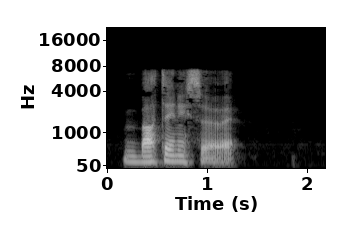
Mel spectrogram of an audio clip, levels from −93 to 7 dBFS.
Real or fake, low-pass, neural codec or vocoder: real; 7.2 kHz; none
